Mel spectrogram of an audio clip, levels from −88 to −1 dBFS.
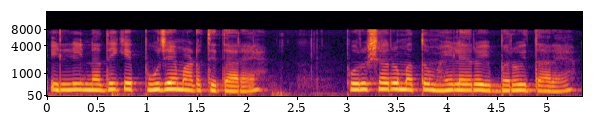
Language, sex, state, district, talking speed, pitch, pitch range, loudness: Kannada, female, Karnataka, Bangalore, 100 wpm, 215 Hz, 200-230 Hz, -16 LUFS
